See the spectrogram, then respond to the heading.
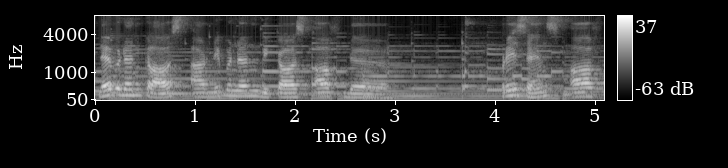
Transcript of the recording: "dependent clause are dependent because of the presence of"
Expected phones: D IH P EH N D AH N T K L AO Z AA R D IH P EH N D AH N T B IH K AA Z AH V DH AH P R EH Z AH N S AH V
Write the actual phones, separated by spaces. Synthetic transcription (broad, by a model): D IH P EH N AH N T K L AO S AA R D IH P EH N D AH N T B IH K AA S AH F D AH P R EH S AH N S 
